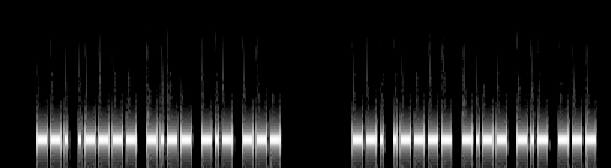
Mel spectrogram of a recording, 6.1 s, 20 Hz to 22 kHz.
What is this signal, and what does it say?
Morse code, heard as a keyed tone, about 36 wpm, 700 Hz. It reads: G1YKO G1YKO
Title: DXCC-100 Call Signs - 5 Characters - Repeated 3x - 35wpm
